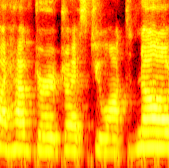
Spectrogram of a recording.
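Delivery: ordinary talk, nothing marked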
